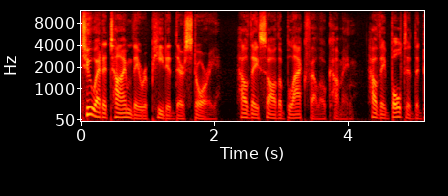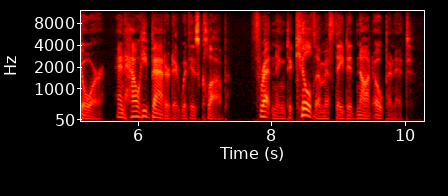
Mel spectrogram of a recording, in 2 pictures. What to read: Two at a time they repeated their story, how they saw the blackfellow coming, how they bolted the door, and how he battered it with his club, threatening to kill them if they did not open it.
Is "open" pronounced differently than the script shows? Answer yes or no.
no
